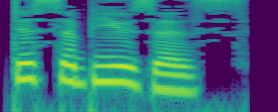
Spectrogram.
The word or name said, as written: disabuses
